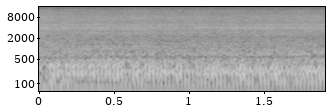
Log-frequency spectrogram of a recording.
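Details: Stolen-recovered Ford Fiesta ST180 started on newly programmed keys, running with no exhaust and no coolant: loud, raw, unsilenced roar but steady and even, no misses, knocks or ticks; the engine runs fine.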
